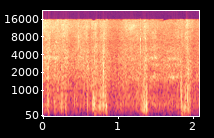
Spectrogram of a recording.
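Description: Footsteps crunching in packed snow: a few irregular steps along a trodden path through deep drifts.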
